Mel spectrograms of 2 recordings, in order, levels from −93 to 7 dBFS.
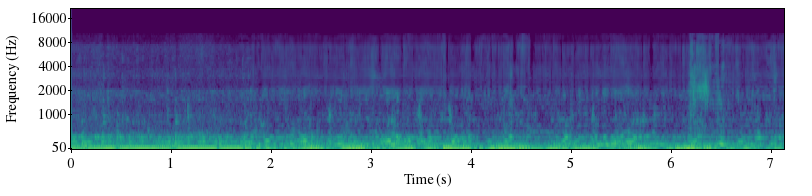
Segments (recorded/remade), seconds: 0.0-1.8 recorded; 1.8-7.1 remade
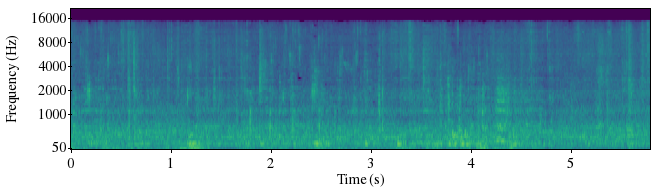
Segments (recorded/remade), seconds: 0.0-0.5 recorded; 0.5-1.8 remade; 1.8-3.1 recorded; 3.1-3.7 remade; 3.7-4.2 recorded; 4.2-5.8 remade

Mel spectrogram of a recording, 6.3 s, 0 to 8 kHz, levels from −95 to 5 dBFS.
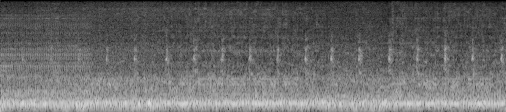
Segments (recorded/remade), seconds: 0.0-2.0 recorded; 2.0-4.1 remade; 4.1-4.8 recorded; 4.8-6.3 remade

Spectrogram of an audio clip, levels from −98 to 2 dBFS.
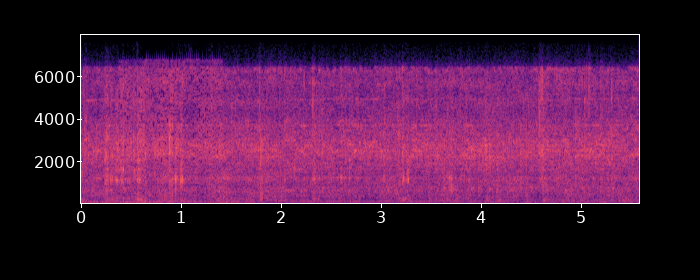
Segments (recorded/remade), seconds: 0.0-0.5 recorded; 0.5-2.1 remade; 2.1-4.0 recorded; 4.0-4.9 remade; 4.9-5.6 recorded

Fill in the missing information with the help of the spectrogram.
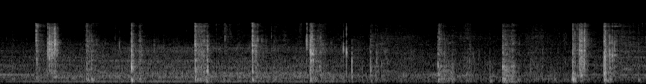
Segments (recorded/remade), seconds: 0.0-2.0 recorded; 2.0-3.6 remade; 3.6-6.5 recorded

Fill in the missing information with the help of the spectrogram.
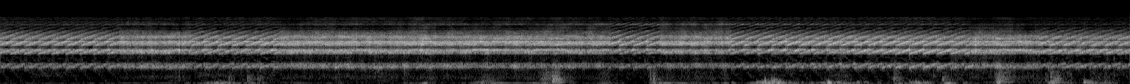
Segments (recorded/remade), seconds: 0.0-1.2 recorded; 1.2-1.9 remade; 1.9-2.8 recorded; 2.8-6.1 remade; 6.1-6.6 recorded; 6.6-7.3 remade; 7.3-9.7 recorded; 9.7-10.4 remade; 10.4-11.3 recorded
